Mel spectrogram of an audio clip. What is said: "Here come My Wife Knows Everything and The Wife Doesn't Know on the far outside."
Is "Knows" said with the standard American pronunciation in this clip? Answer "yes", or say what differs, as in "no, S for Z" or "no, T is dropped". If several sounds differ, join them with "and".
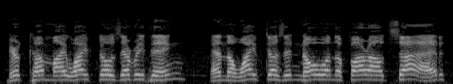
yes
